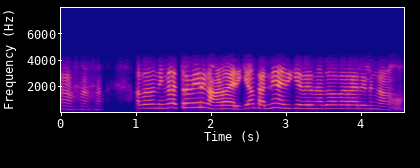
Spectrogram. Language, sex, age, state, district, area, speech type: Malayalam, female, 18-30, Kerala, Alappuzha, rural, conversation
